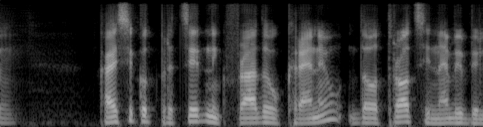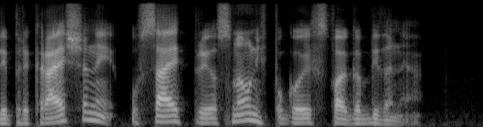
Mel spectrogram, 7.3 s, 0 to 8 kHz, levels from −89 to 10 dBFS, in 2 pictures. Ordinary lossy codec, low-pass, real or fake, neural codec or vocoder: none; 7.2 kHz; fake; codec, 16 kHz, about 1 kbps, DyCAST, with the encoder's durations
